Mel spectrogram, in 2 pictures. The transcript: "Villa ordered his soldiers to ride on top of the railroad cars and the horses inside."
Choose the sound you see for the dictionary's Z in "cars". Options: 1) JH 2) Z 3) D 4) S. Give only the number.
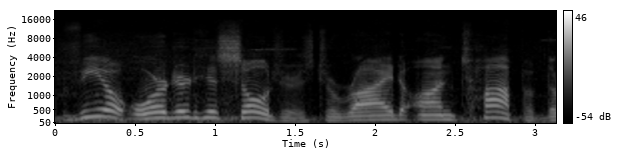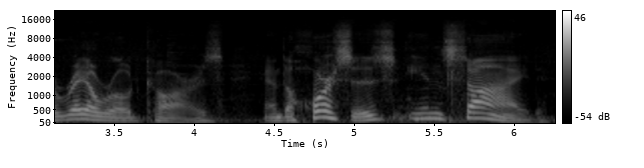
2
